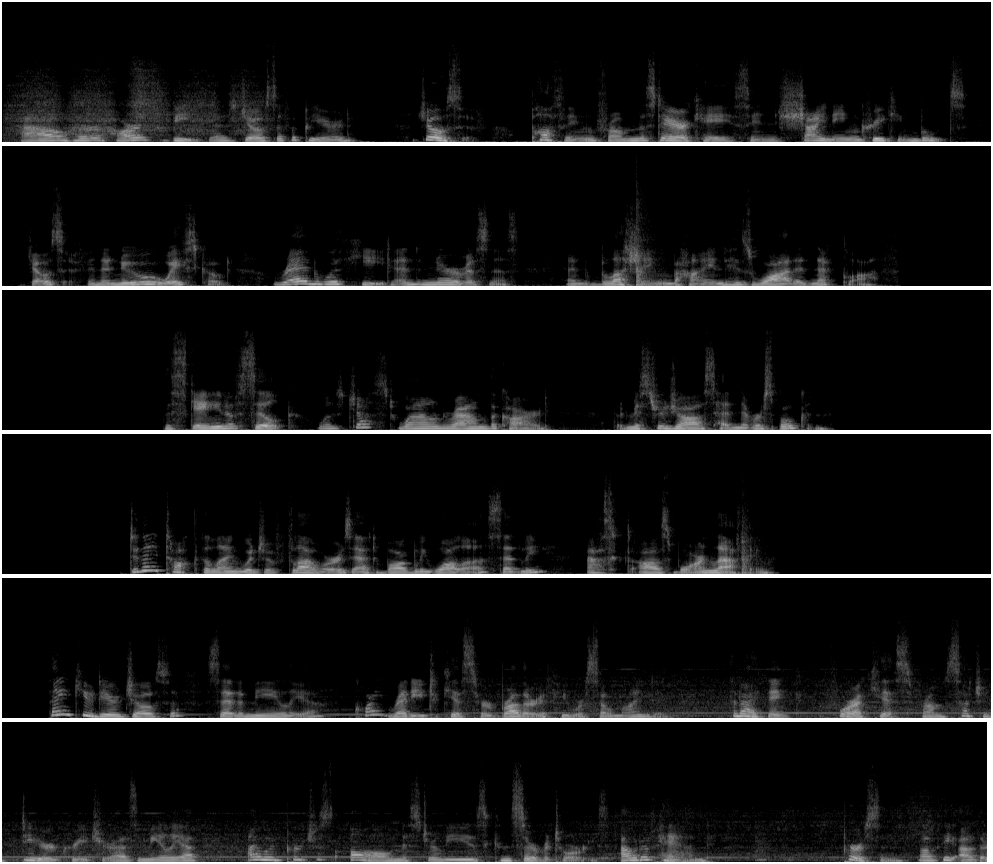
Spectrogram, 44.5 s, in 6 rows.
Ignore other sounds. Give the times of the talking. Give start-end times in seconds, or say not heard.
0.1-14.1, 16.1-21.1, 23.2-28.1, 30.0-42.5, 43.4-44.4.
